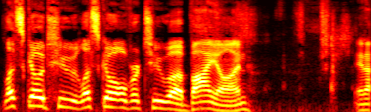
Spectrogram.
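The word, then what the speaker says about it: Bayon: All right, let's go over to Bion, and I wrote it out phonetically so I'd say it right. Bion, B-U-Y-O-N.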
